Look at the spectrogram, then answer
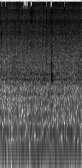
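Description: Blended tomato purée sizzles steadily in hot oil while chicken biryani gravy is cooked, a continuous close frying hiss with one brief sharper crackle partway through and no talking.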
